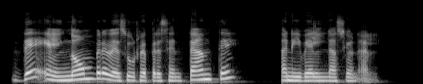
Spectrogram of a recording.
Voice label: Spanish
